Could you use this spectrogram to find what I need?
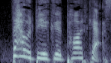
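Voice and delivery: put-on casual, offhand tone in a British accent. Retelling what Mark said about a podcast idea: British accent imitating Mark. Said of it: "in his British accent".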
